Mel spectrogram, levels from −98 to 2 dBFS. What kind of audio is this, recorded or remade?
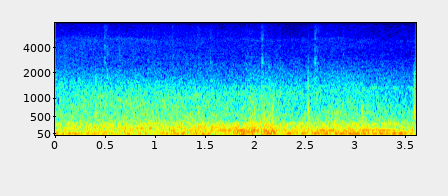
recorded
